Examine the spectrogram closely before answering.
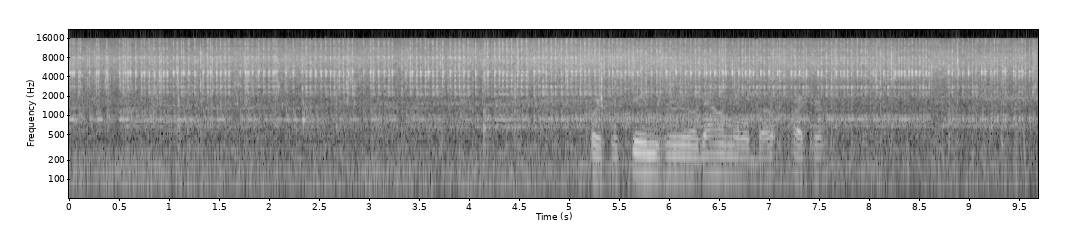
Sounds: Water, Pump (liquid)

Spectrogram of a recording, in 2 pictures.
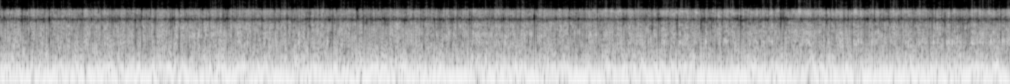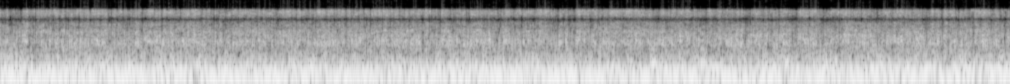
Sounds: Water vehicle, Motorboat

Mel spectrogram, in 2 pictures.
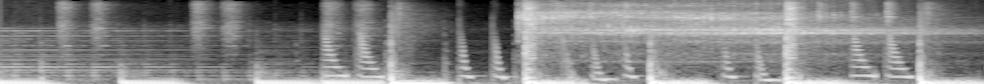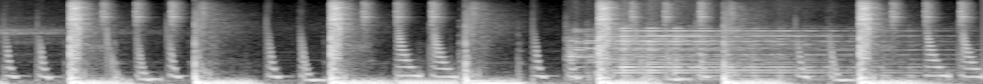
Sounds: Music

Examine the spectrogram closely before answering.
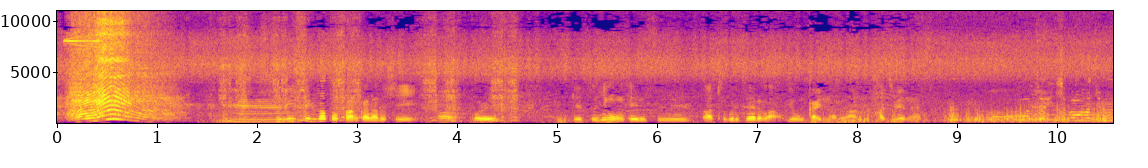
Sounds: Speech

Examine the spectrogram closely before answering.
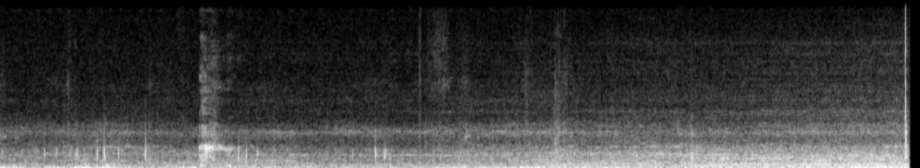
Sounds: Vehicle

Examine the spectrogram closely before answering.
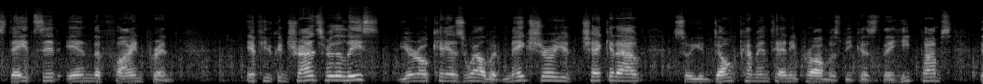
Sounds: Speech

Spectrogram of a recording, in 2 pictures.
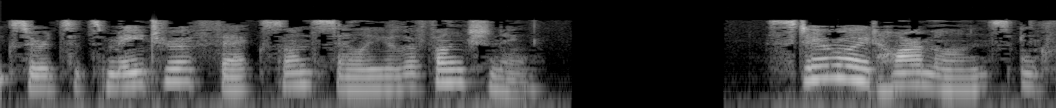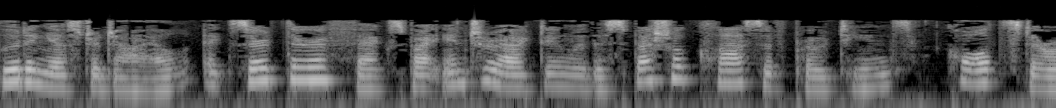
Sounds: Speech

